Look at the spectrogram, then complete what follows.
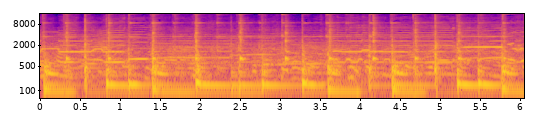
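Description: Live traditional Thai folk ensemble: a barrel drum beating about twice a second under a melody of held, sliding notes from a wind pipe and fiddle, with a plucked lute.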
